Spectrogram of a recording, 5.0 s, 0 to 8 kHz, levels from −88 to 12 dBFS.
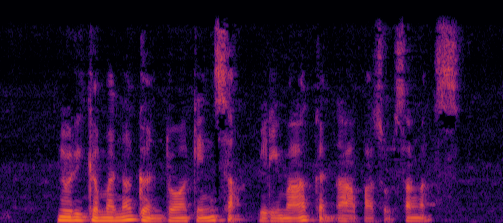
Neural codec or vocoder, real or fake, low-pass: codec, 16 kHz in and 24 kHz out, 2.2 kbps, FireRedTTS-2 codec; fake; 7.2 kHz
